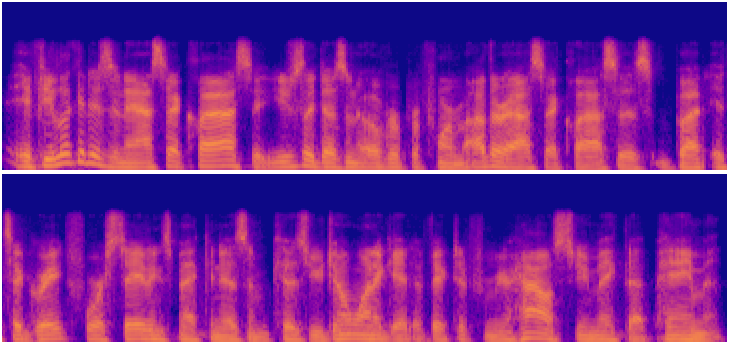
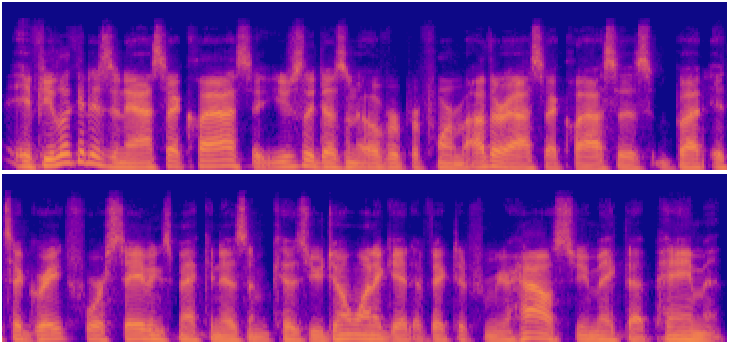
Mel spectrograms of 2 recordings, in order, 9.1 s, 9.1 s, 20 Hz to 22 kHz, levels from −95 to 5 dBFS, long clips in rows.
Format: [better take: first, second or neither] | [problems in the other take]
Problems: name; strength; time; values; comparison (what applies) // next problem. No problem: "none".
second | garbled, watery; badly; nothing above 8 kHz; slightly in the second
